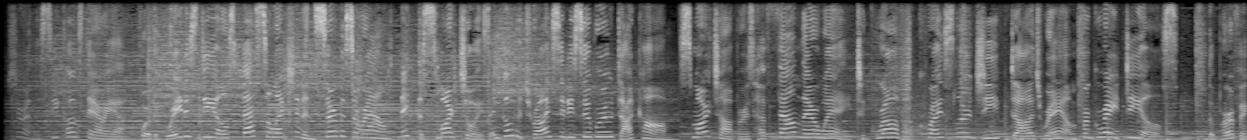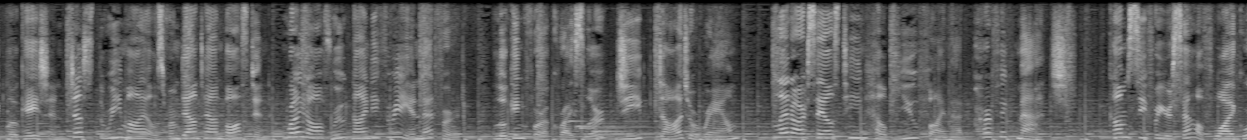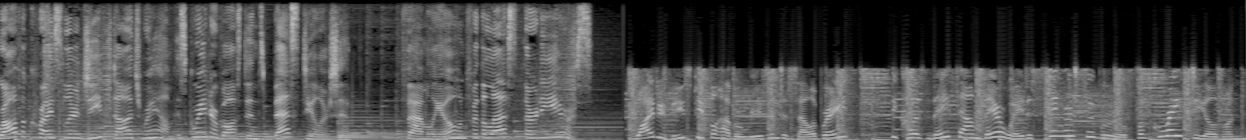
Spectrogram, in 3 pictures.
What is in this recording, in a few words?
US, automotive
